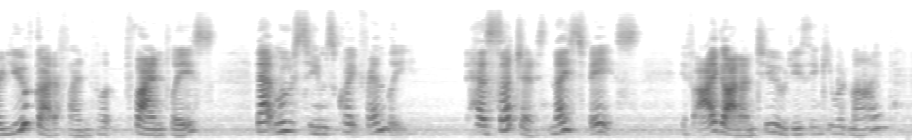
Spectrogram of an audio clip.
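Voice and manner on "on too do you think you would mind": ordinary delivery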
